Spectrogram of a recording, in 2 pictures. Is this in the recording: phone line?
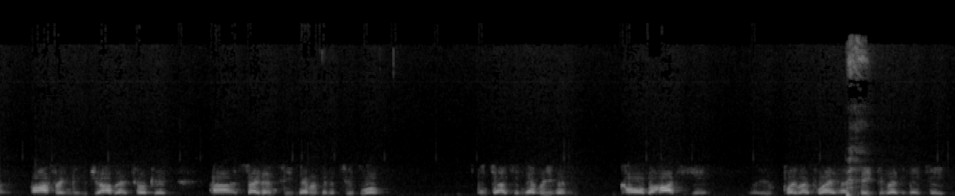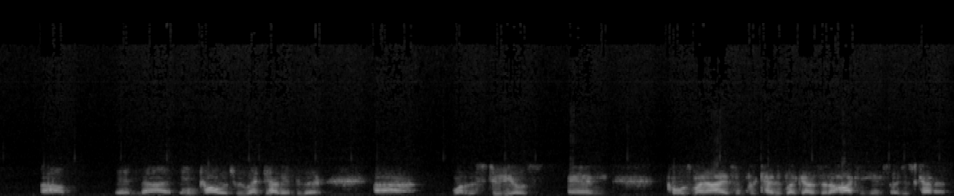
yes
